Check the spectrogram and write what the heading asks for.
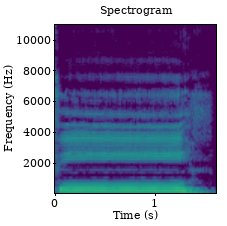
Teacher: فیہ میں یا مدہ ایک اسم دار میں کھینچیں گے، ہا کو وقف میں جزم سے بدلیں گے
